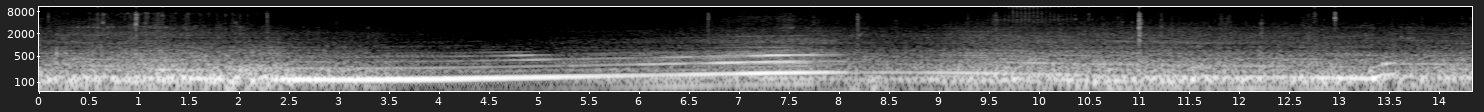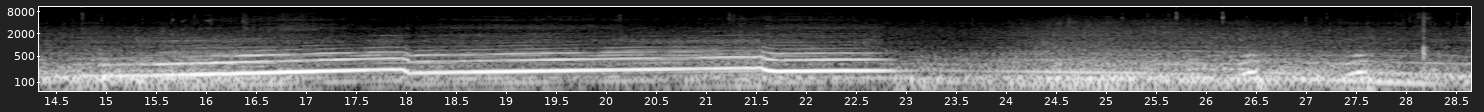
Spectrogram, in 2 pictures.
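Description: Car engine heard from inside the cabin on a track lap, its note climbing steadily under acceleration and dropping sharply at gear changes, about a quarter of the way in and twice in the last third, over steady tyre and road noise.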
